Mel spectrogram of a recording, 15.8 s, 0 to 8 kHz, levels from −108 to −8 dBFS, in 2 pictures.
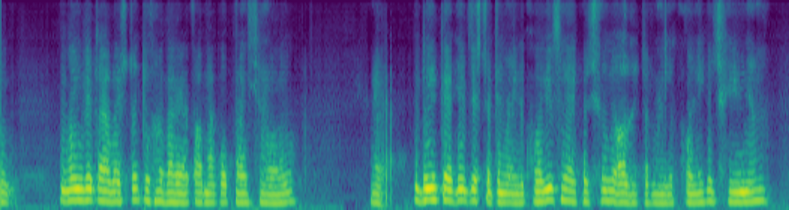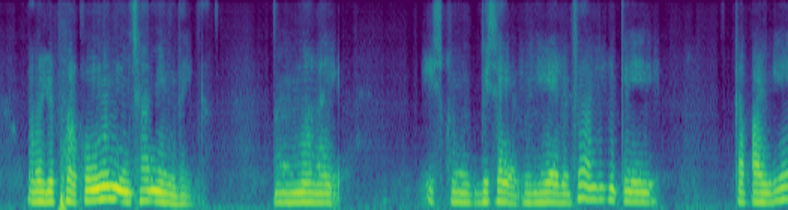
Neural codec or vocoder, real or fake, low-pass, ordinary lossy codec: codec, 16 kHz, 1 kbps, FreqCodec, smaller model; fake; none; none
